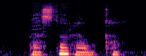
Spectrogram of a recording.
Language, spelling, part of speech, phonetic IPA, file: Polish, pastorałka, noun, [ˌpastɔˈrawka], LL-Q809 (pol)-pastorałka.wav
